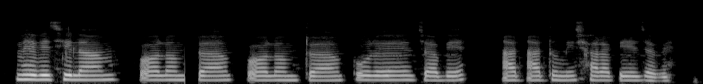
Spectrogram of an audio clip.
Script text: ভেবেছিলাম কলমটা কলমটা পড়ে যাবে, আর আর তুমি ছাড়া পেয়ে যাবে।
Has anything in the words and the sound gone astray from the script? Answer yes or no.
yes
